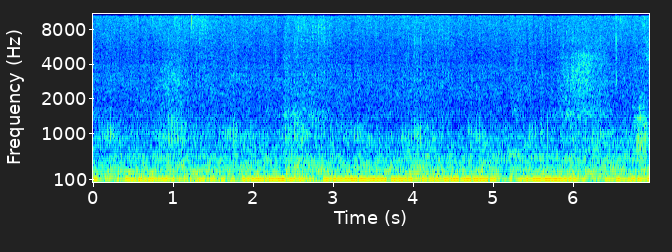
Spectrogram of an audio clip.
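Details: Diana, a calm cat, purring while relaxed; a steady low rumbling purr in long continuous stretches with brief breaks between breaths.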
